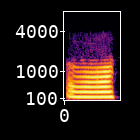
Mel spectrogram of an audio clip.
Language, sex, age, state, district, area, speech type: Manipuri, female, 30-45, Manipur, Kangpokpi, urban, conversation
